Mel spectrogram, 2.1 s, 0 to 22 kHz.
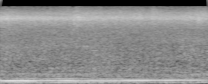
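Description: Lamborghini Diablo VT's V12 engine pulling away at low revs, a steady drone whose pitch creeps up slightly as it fades with distance.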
